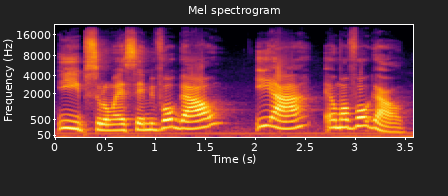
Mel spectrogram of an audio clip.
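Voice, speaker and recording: A woman teaching a grammar lesson, reading out examples slowly and deliberately word by word. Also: fairly high pitch, expressive, a bit bright.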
